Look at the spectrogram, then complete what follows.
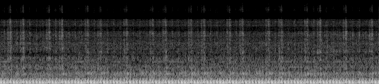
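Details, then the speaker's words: Dodge Neon losing power, vibrating and stalling at speed bumps: idle has an uneven puffing exhaust beat with one soft chuff out of step. Cylinder 1 has very low compression from leaking exhaust valves, causing a misfire. "los síntomas vive al motor le falta potencia se escucha el escape diferente el dueño se queja que al llegar a un tope se le apaga tiembla el motor sonido del escape se escucha como un soplido"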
